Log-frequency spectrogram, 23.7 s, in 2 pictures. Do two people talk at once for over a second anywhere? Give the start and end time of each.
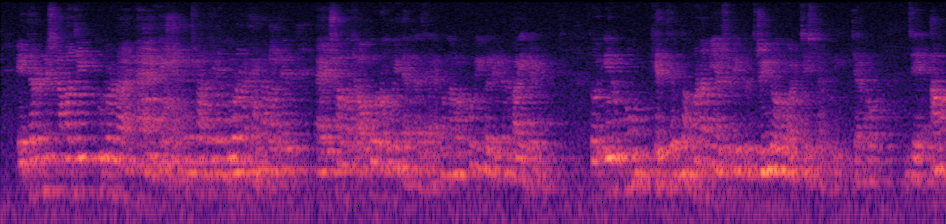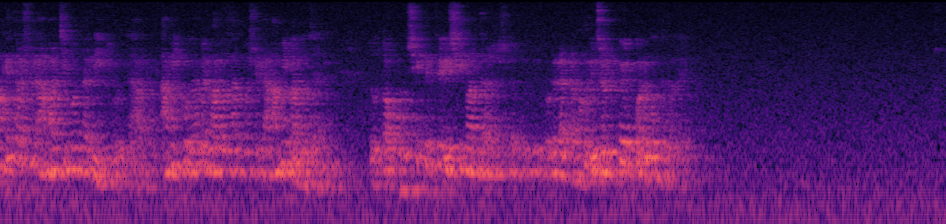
1.8-3.4

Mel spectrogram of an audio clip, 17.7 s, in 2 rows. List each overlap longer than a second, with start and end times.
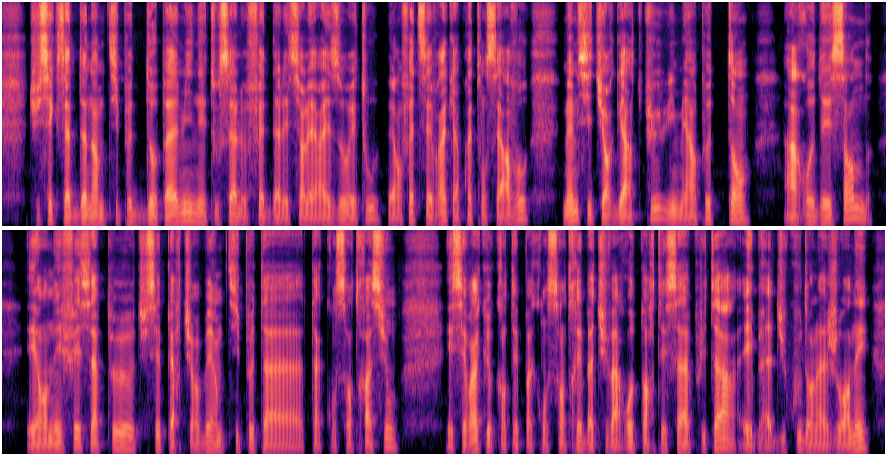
none

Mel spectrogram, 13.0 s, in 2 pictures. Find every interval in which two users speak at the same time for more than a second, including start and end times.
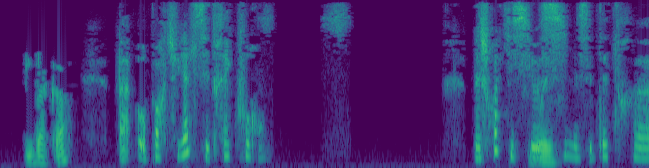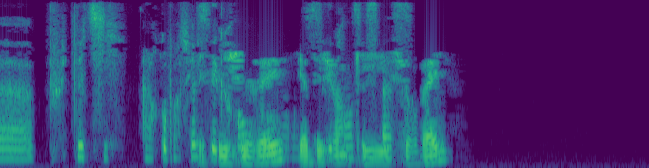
8.5-10.6

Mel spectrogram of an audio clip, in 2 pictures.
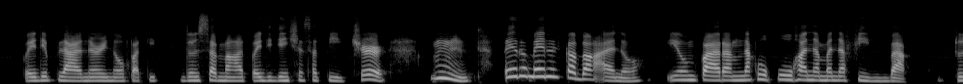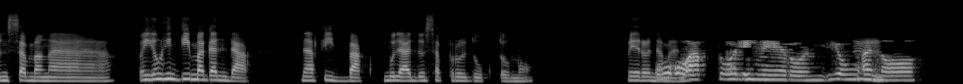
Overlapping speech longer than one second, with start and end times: none

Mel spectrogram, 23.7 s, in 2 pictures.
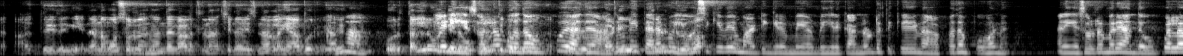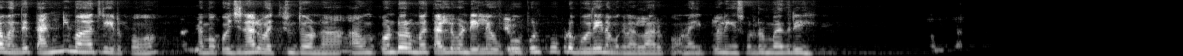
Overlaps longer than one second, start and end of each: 4.4-7.5

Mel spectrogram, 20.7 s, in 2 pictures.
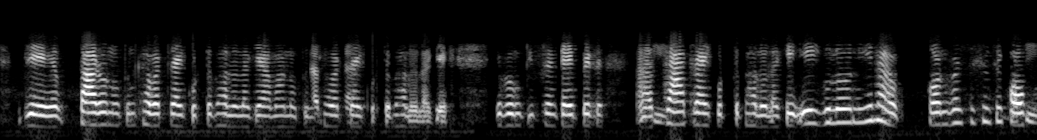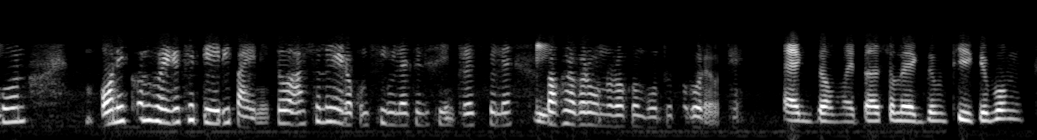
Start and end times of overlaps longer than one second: none

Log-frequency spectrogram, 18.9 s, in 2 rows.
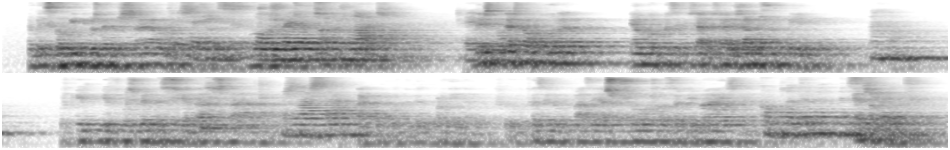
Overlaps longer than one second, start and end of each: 1.6-3.6

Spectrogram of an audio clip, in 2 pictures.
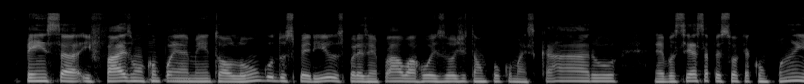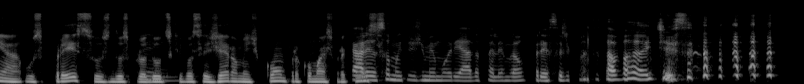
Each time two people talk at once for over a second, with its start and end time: none

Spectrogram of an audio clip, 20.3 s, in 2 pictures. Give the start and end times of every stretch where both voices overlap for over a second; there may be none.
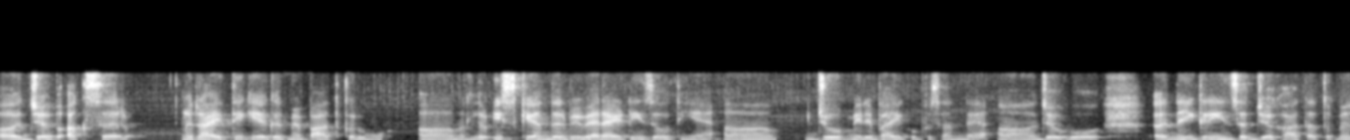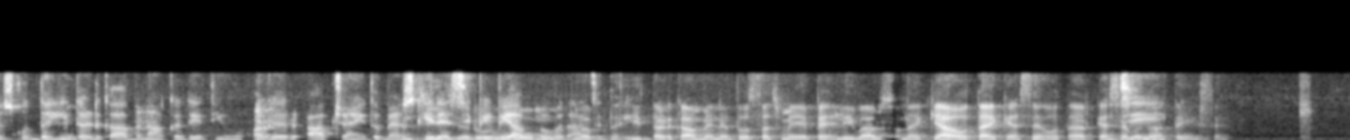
13.1-15.0

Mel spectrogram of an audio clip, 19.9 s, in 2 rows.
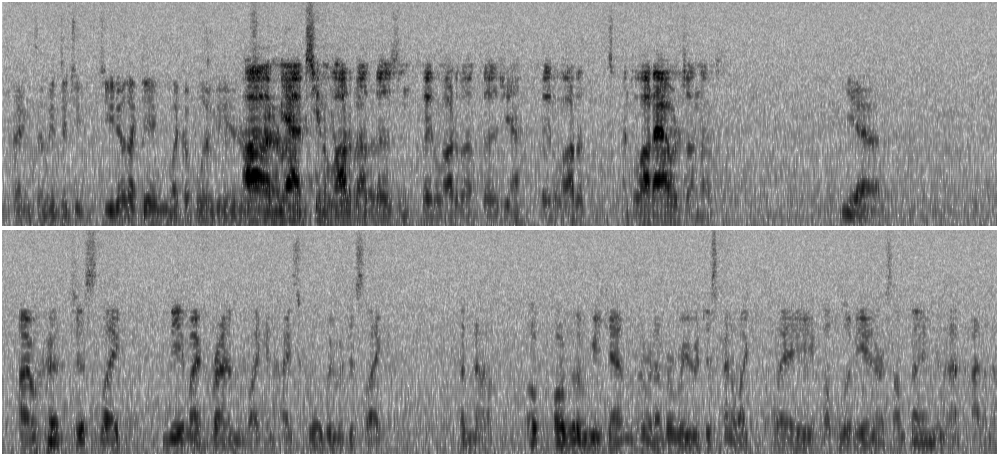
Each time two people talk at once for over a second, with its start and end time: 2.4-3.8

